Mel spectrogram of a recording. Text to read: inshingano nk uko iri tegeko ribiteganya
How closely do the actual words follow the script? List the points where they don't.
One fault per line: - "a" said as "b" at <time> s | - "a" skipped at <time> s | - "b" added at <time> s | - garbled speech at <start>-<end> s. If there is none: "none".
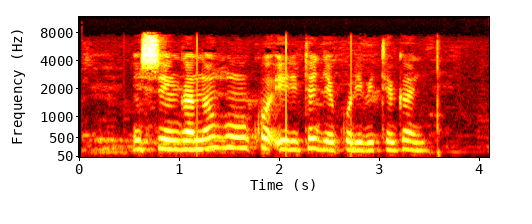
none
